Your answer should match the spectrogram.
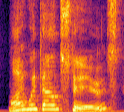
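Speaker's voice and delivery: usual speaking voice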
